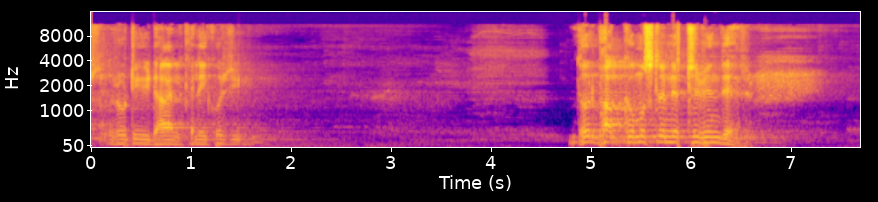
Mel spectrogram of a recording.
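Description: An elderly man speaks with emphasis into a microphone, with pauses.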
